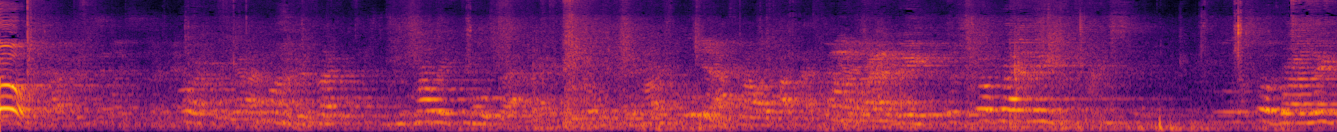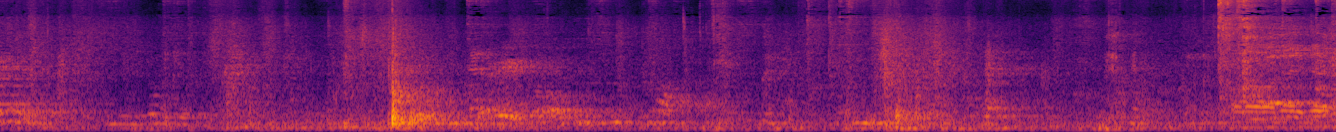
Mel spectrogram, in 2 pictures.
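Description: Black synthetic training swords clacking and knocking together in a sparring bout, with a sharp strike about two-thirds of the way through. Indistinct voices and laughter from the people nearby run underneath.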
